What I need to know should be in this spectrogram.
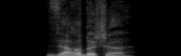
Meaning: inflection of serbisch: 1. strong/mixed nominative/accusative feminine singular 2. strong nominative/accusative plural 3. weak nominative all-gender singular
- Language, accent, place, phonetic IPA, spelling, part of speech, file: German, Germany, Berlin, [ˈzɛʁbɪʃə], serbische, adjective, De-serbische.ogg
